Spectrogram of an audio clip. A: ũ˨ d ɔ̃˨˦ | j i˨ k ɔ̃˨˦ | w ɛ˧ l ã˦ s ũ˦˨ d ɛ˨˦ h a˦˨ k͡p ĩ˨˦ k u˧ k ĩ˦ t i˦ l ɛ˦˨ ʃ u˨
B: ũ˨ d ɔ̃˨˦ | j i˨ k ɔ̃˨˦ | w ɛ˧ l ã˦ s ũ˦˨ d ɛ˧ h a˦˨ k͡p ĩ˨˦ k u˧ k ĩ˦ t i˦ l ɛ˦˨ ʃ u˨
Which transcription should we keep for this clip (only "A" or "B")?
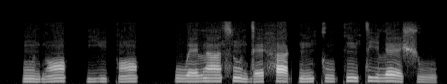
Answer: A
